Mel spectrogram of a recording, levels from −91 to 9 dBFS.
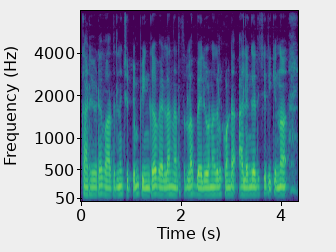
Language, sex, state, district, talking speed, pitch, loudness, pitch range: Malayalam, male, Kerala, Kollam, 125 wpm, 115 Hz, -17 LUFS, 110-115 Hz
